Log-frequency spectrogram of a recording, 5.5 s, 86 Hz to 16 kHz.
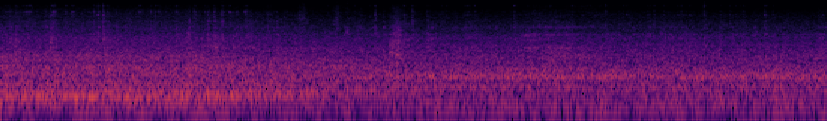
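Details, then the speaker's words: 1972 GE Slumberline 6,000 BTU window air conditioner with the fan only on low, drawing 1.8 amps, compressor off. A steady, soft rush of air with an even low hum and no rattles or ticks: the fan is running normally. "1.8 amps on low let's go to medium 1.97 and high 2.63 that uses a lot of power just that fan motor alone"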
